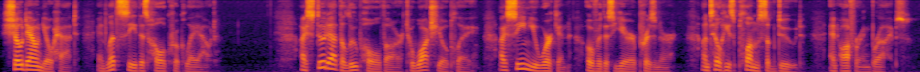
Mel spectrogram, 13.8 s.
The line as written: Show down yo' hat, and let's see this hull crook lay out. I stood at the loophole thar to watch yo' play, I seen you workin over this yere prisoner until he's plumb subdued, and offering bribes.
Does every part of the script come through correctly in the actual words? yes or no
yes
